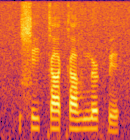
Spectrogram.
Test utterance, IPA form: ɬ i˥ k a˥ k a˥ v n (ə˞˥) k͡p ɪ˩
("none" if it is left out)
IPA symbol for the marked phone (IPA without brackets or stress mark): ə˞˥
